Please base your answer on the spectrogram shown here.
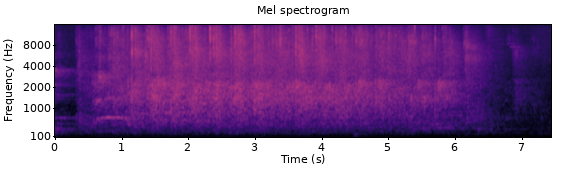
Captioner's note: applause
